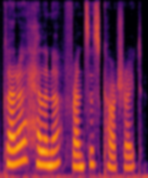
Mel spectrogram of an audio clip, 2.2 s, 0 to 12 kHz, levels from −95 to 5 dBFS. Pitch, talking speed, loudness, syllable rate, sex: 260 Hz, 110 wpm, -17 LUFS, 4.4 syllables/s, female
